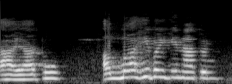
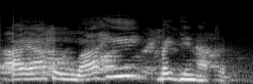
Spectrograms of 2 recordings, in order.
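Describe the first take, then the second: First: The first two words are said separately. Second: The first two words are joined together. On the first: The speaker calls it wrong. "आप ऐसे नहीं पढ़े" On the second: The speaker calls it right. "आप कैसे पढ़े"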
